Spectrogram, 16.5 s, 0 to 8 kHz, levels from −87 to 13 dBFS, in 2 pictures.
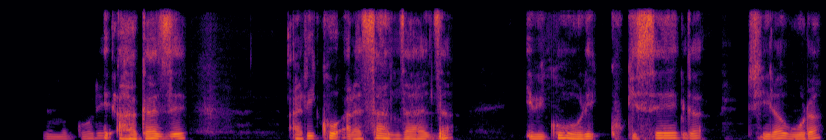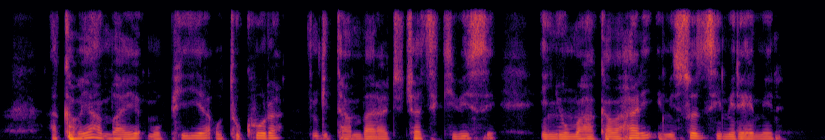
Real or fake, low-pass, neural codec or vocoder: fake; 7.2 kHz; vocoder, 22.05 kHz, 80 mel bands, WaveNeXt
